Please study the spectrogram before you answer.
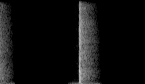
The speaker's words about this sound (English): Listen, say, and do. Clap your hands.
